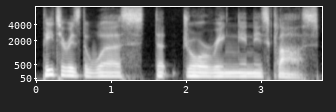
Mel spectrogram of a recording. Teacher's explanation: I don't say at, because this word is a function word. So I change the vowel to the schwa.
